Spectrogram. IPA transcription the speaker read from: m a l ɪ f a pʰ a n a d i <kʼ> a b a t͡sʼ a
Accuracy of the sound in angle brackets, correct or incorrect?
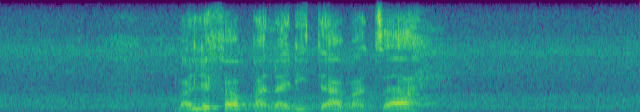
incorrect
